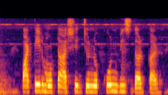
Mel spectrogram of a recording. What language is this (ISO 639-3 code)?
ben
